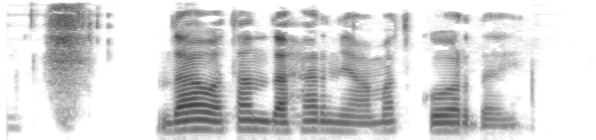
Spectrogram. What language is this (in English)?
Pashto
